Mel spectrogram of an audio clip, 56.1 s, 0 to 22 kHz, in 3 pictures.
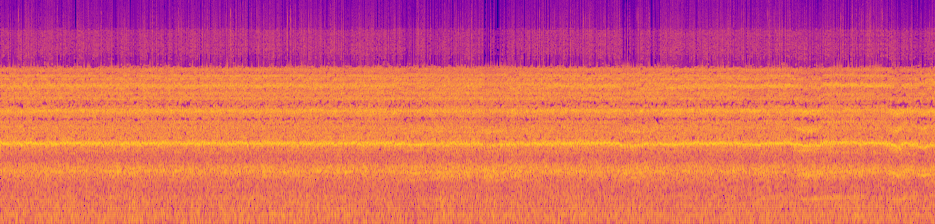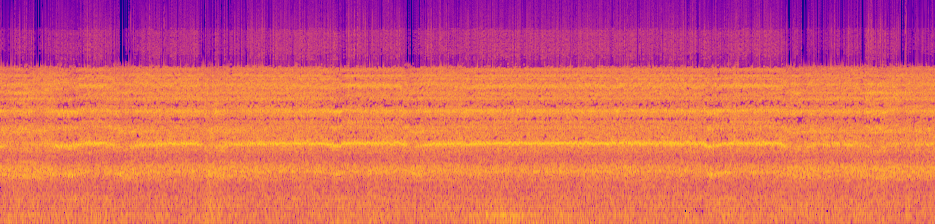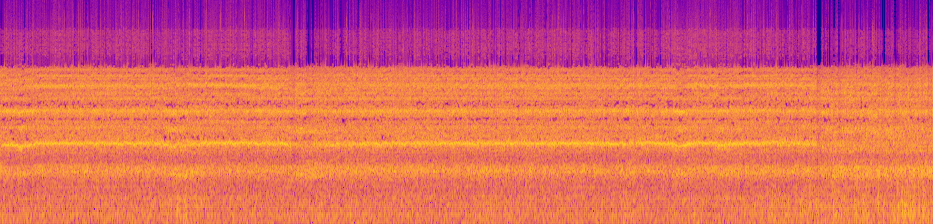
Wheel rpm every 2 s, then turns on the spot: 230, 230, 230, 230, 230, 240, 230, 230, 230, 220, 220, 230, 230, 230, 230, 230, 230, 230, 230, 230, 220, 230, 230, 230, 230, 230, 230, 210.
none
